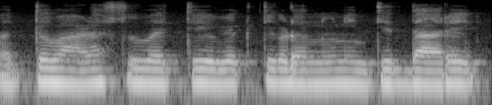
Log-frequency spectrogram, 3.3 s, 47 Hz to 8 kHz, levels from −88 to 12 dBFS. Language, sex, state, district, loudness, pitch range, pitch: Kannada, male, Karnataka, Bidar, -15 LUFS, 130-135 Hz, 130 Hz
